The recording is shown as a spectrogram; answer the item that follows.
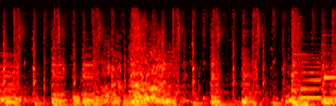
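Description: A lion roar sound effect about a second and a half in, over background music with a steady beat.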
